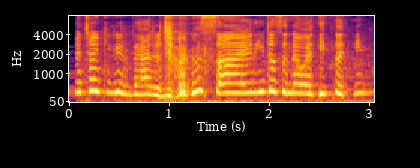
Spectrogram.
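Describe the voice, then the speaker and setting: A woman's voice: very high-pitched, brisk, music in the background. A woman giving casual let's play commentary on a game, reading bits aloud, with flustered, giggly reactions. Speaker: video game streamer.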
